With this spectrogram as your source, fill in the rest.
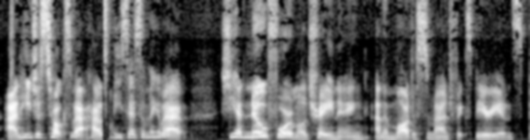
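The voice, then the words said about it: American-sounding accent. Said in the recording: “it's a lot of American accent today”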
